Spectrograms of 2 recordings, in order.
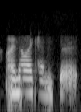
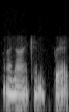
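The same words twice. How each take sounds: First: Said in the usual way. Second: Softer, quicker, to herself; softer repeat. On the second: Real, not acted. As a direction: murmur it again, quickly, to herself. Repeats line softer, faster.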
